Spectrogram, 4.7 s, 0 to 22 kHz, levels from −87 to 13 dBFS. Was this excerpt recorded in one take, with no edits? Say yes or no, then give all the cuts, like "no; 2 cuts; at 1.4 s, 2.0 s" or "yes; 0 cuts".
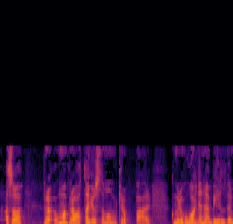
yes; 0 cuts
